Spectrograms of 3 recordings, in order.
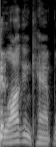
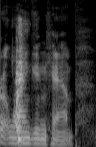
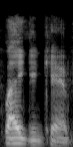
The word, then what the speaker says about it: Langenkamp: Actually, I think Loggenkamp was their native German pronunciation. – Yeah. – Once she became a star, Heather Langenkamp. – Langenkamp, yes.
